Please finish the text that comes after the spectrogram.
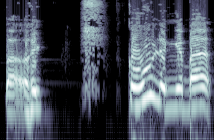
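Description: Sex: man, voicing a woman, a narrator putting her on. Figure: grieving grown daughter in an audio story. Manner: tender, tearful, pleading. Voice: raised high, swinging widely. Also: expressive, a little slow, no echo, studio quality, faint music behind.

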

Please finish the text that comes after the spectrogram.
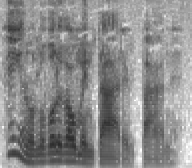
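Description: An actor playing a simple, proud working-class baker in a stage monologue, earnest and conversational, with a southern Italian accent. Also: male voice, mid-range voice, very animated, a little fast, creaky, mellow, dry recording. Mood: nostalgic, proud. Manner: naive, earnest, emphatic, conversational. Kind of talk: theatrical monologue, colloquial storytelling.

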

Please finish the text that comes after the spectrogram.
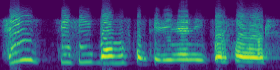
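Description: A woman answering as an interview guest, halting as she searches for words, over a remote call. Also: fairly high pitch, expressive, a bit bright. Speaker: interview guest, theatre director. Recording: dull lo-fi radio call line.

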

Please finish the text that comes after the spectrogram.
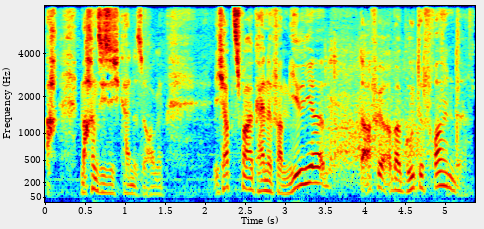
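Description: An actor playing an easygoing young night porter in a German radio play, with a casual, colloquial way of talking. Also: male voice, lowish voice, big pitch swings, moderate pace, background noise. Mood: friendly, open.

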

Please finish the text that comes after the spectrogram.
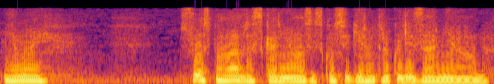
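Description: Man as mellow, brooding young Roman soldier. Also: mid-range voice, steady tone, normal speed, lo-fi sound, natural voice. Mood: earnest, resolved. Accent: Brazilian. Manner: formal, earnest. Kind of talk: radio drama acting.

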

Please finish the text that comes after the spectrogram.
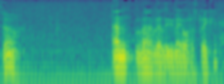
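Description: A man's voice: deep voice, unhurried, mellow. An actor playing a composed, courteous male detective in a 1960s radio drama. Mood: calm, questioning. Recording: muffled hissy vintage radio recording.

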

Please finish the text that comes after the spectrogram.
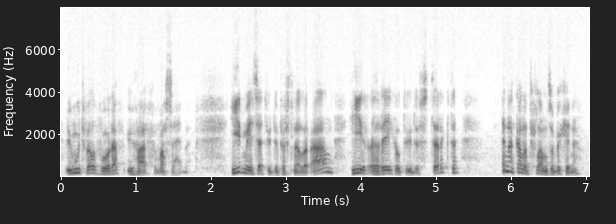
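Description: A polite, insistent visitor who talks at length, his husky Flemish voice pitched at an everyday middle. It comes through a thin, phone-like band, like an old radio drama broadcast. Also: very animated, a little fast. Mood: smooth. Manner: polite, explaining at length with technical jargon. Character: smooth-talking male visitor, middle-aged, insistent and eerie.

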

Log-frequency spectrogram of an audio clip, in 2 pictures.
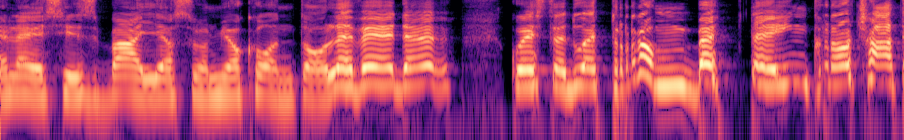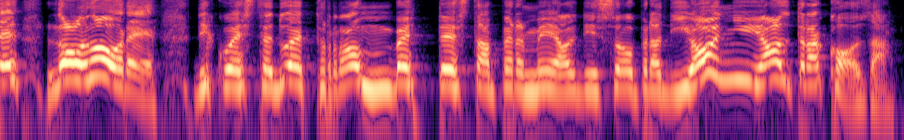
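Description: A woman's voice: sits high, fairly bright tone, no room sound, studio quality. A woman playing a proud, easily offended veteran postman in a stage comedy, formal and pompous in manner. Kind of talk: theatrical stage-comedy acting.

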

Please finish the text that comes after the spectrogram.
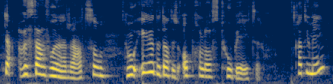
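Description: A doctor in a nineties radio drama. She questions in a matter-of-fact way. Her pitch is a little high. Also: very animated, normal speed, a little mellow. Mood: clinical. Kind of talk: 1990s Dutch radio soap acting.

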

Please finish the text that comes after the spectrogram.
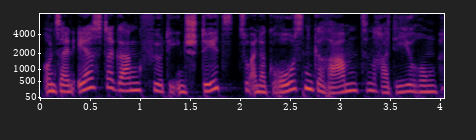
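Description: An actress playing a composed angel who matter-of-factly narrates a human life in a radio drama. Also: female voice, mid-range voice, lively intonation, normal speed, a little mellow, no room sound, studio quality, natural voice.

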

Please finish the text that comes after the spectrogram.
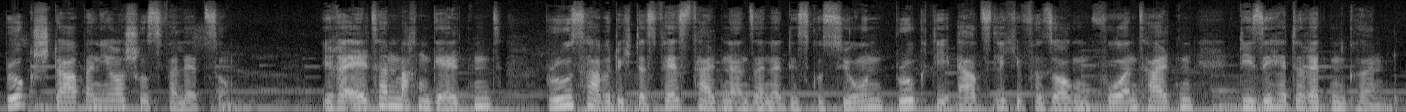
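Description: A woman's voice: lowish voice, steady tone, normal speed, lightly acted. A woman narrating a radio drama epilogue in a formal, scripted style. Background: music.

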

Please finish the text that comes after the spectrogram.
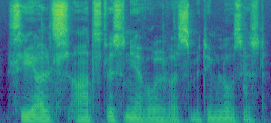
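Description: An observant, composed guest in a radio drama. His deep voice is reflective and matter-of-fact, with slight noise behind it. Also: level tone, normal speed, creaky. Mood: curious. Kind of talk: German radio drama dialogue and narration.

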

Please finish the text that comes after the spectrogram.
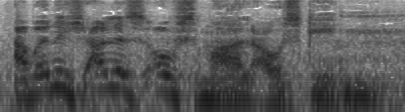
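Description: An actor playing a wry, hard-drinking private detective, speaking in a deadpan, laconic way in a noir radio play. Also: male voice, high voice, a little fast, slight background noise, full character voice. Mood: dry, dismissive. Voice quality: husky, gravelly. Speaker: narrator and lead.

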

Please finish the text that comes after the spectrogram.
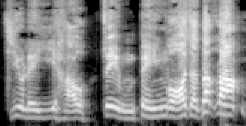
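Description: A man's voice: high-pitched, normal speed, fairly bright tone, no room sound, studio quality. A man voicing a plump, feisty, lovesick young swordswoman in a Cantonese audiobook, scolding in an imperious, coquettish way. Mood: coaxing.

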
